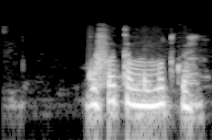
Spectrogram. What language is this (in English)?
Kinyarwanda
